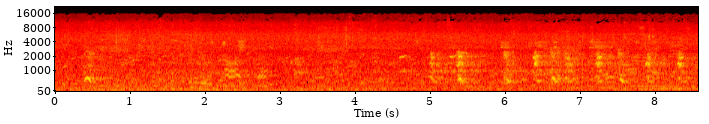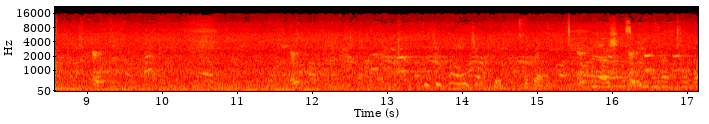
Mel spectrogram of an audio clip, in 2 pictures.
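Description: A woman talks quietly nearby outdoors.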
